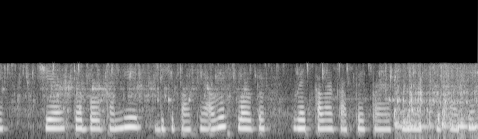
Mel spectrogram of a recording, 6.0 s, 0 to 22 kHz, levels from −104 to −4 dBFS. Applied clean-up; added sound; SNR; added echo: none; Toilet flush; 6 dB; none.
